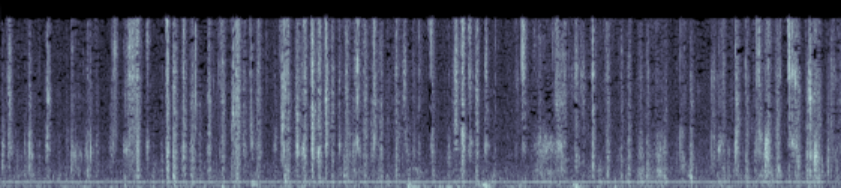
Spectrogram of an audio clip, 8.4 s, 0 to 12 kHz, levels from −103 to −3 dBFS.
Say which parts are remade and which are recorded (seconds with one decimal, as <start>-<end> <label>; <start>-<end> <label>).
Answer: 0.0-8.4 recorded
